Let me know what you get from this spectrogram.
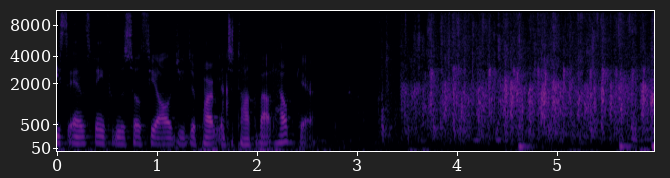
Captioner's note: applause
